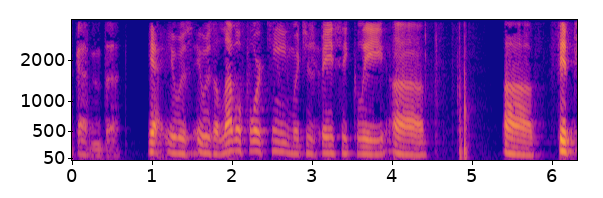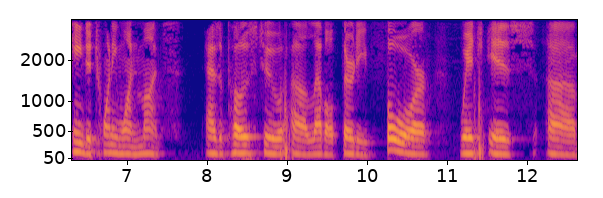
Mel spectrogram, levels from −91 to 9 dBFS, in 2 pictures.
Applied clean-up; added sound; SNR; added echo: neural mask model RNNoise.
